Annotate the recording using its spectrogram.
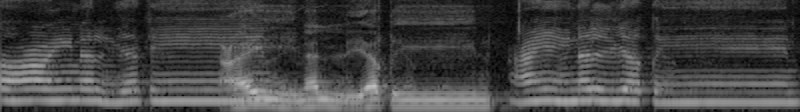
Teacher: جیسے شروع کریں حرف کو تو عین ہو، اس سے پہلے حمزہ کی آواز نہ آئے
